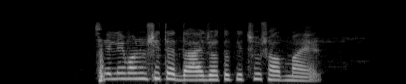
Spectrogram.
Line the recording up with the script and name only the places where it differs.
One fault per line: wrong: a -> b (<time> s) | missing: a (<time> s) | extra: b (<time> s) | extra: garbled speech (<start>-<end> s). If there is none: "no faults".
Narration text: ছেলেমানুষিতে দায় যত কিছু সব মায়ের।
no faults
